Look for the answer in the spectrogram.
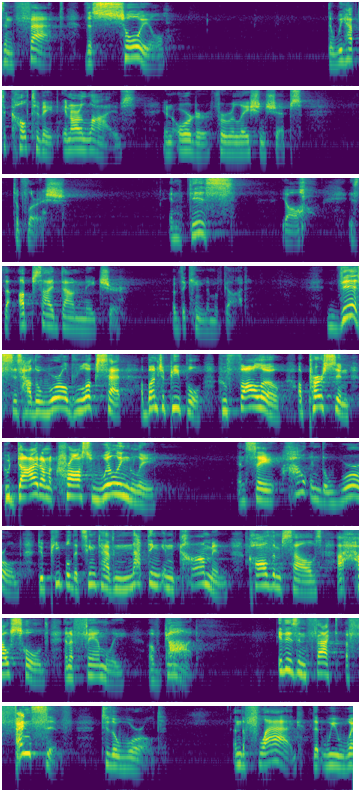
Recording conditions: large echoing room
